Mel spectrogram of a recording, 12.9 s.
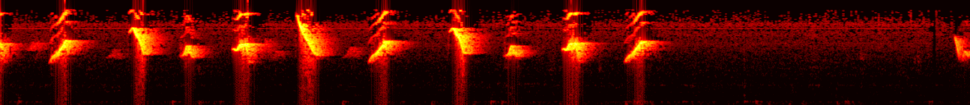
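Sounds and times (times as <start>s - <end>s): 
female red-cowled cardinal singing in Northeast Brazil style: 0.0s - 8.9s, 12.7s - 12.9s.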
